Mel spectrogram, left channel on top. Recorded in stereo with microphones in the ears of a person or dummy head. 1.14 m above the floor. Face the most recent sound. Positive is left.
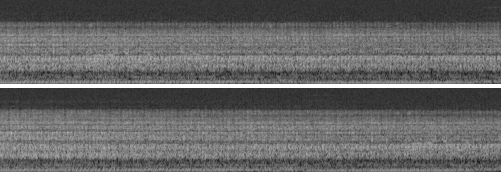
No sound to turn to.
